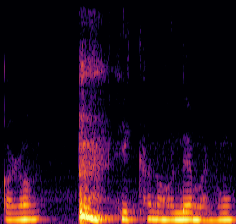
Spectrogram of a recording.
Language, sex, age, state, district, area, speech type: Assamese, female, 30-45, Assam, Morigaon, rural, spontaneous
